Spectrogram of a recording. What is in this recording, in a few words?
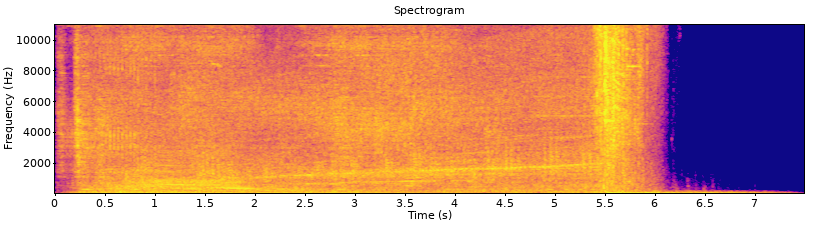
rampart close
